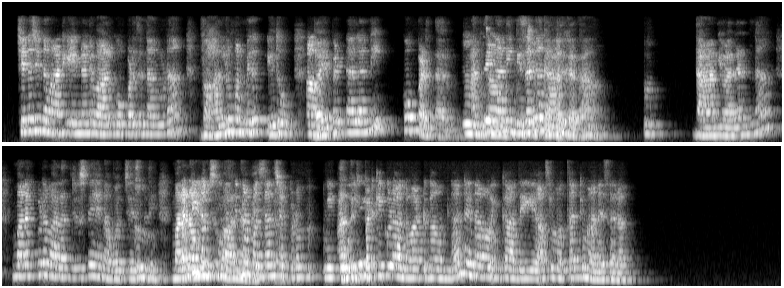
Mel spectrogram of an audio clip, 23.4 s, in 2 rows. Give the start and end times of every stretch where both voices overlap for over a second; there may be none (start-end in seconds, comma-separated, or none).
7.1-8.6, 14.4-15.9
